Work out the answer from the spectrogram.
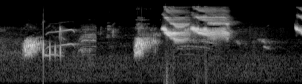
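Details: Starling at close range giving harsh squawks and a buzzy rattle, with a brief thin whistle between loud grating bursts, in a natural outdoor setting.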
